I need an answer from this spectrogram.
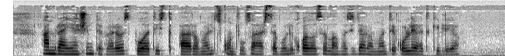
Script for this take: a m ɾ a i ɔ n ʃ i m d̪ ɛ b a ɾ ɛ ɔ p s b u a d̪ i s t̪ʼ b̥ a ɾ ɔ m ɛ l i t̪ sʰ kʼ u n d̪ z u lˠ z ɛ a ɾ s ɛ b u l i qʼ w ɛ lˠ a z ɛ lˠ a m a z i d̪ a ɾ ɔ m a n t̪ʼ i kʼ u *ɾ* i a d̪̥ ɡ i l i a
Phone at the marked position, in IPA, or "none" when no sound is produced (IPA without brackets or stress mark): l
